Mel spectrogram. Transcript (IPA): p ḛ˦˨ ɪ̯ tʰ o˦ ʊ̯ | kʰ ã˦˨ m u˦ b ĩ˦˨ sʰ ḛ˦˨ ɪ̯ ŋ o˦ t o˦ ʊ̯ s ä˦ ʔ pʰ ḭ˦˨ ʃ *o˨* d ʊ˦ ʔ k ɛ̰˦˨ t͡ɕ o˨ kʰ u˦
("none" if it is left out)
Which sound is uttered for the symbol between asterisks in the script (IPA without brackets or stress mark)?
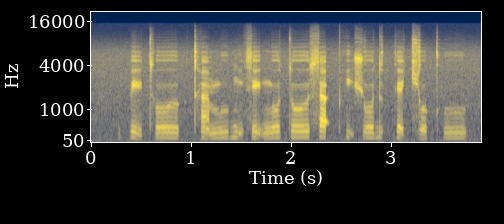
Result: o˦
